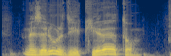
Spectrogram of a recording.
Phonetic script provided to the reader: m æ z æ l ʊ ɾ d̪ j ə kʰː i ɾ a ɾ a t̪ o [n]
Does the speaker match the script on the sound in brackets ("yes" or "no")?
no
